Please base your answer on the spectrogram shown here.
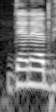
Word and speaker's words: Deneb: It's Deneb. I think it's Deneb. Deneb, sure.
